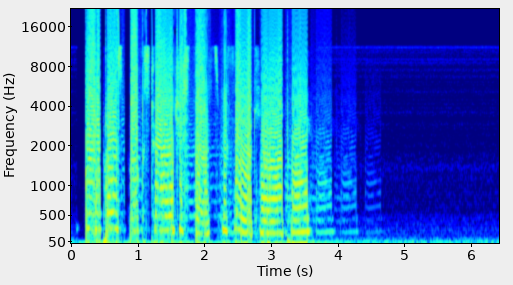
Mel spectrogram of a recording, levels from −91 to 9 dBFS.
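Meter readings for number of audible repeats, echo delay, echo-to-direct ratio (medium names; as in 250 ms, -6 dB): 3, 367 ms, -18.5 dB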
